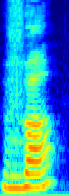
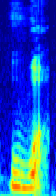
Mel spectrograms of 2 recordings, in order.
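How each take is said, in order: First: The first consonant is a V sound. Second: The first consonant is a W sound. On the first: "le V peut se prononcer comme un V" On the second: "ou comme un W"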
